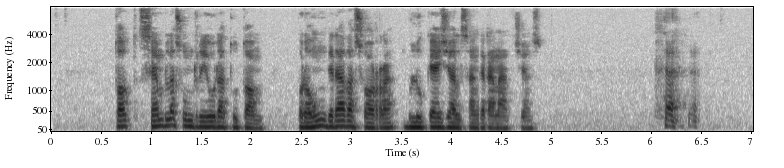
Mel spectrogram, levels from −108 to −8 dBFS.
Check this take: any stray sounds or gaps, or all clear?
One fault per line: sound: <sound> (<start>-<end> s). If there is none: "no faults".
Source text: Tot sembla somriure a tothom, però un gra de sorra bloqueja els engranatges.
sound: laugh (6.0-6.5 s)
